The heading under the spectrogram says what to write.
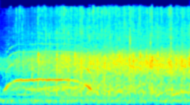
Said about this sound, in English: how many people are having their best business year ever? Raise your hand. Raise it high. First of all, let's clap it up for them.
